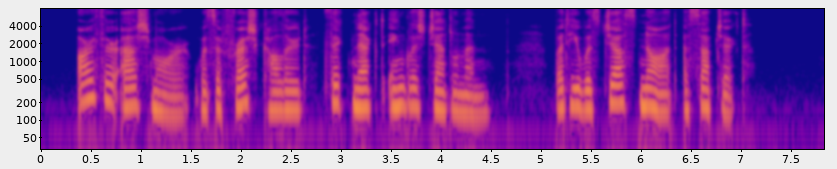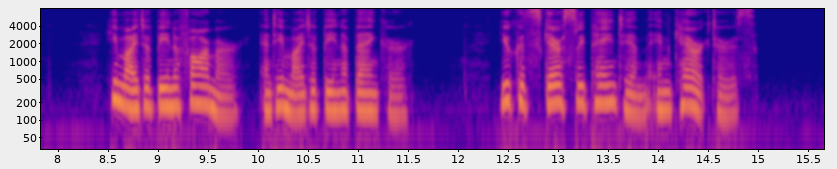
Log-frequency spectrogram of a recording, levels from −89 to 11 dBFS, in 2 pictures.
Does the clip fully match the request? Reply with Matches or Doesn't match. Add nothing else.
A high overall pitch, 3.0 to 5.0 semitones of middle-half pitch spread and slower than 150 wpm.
Doesn't match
